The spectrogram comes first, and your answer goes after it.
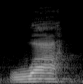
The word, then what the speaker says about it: は: Y luego viene wa. Escribimos ha, pero pronunciación cambiaría wa porque están funcionando como partículas que están acompañando sujetos.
